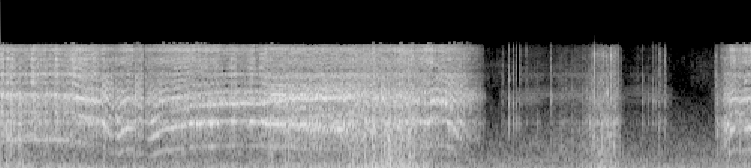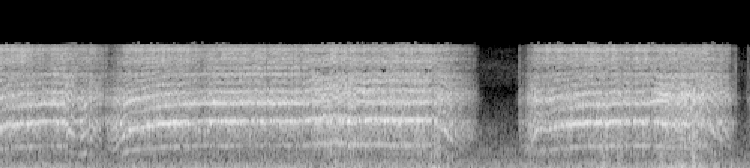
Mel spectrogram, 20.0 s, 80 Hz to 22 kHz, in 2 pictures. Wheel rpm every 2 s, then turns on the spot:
160, 150, 140, 20, 20, 110, 160, 130, 60, 110.
6-8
